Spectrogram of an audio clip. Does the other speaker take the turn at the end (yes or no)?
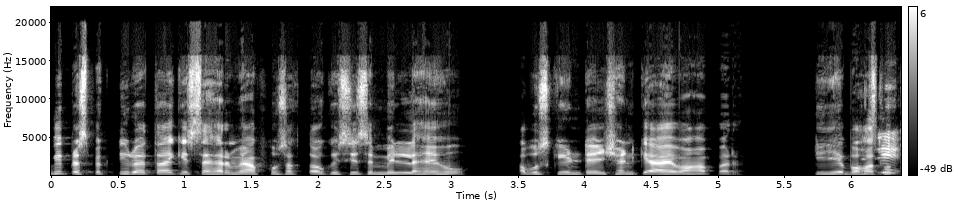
yes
